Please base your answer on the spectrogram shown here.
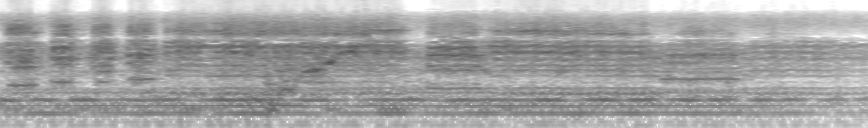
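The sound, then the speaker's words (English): A taxi cab drives away with a steady, dense motor rumble. The rumble holds at an even level and eases slightly toward the end. “You watch from your hotel window. See Frank get into the cab and drive away.”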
